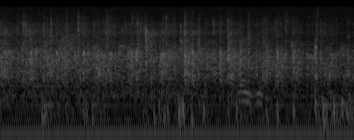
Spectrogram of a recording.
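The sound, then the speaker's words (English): Faint, continuous audience applause welcomes the first speaker at a community mental health event. Soft, even clapping lies over a low steady hum. “So I'm going to ask you to put your hands together and welcome our first speaker.”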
